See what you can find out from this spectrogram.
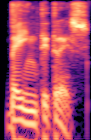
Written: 23

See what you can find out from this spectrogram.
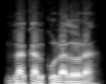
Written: la calculadora

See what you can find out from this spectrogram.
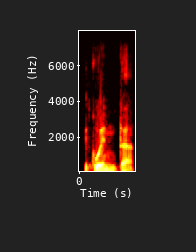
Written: cuenta

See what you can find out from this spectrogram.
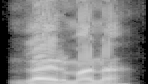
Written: la hermana

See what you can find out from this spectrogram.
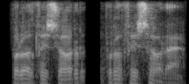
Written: profesor-a

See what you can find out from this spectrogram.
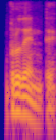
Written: prudente

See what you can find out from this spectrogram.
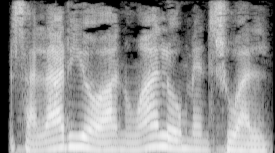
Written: salario anual o mensual

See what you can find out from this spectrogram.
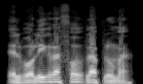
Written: el boligrafo, la pluma

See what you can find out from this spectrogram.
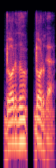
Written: gordo/a

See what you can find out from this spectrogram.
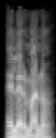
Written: el hermano

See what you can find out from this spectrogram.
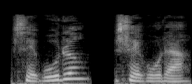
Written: seguro-a

